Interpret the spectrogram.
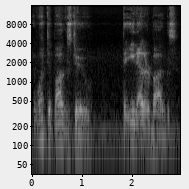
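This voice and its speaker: A man's voice: deep voice, lively intonation, unhurried, a little mellow, a little hiss or hum. A man hosting a live stream, rambling in a loose monologue and acting out quotes in mock voices. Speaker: livestream host.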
